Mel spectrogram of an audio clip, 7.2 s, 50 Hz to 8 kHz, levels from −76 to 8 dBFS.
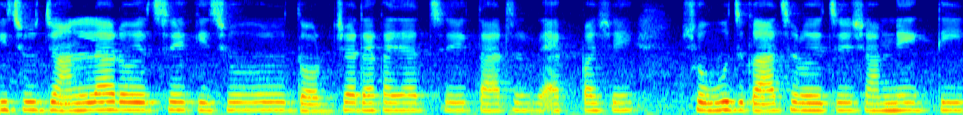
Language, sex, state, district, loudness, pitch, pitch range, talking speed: Bengali, female, Jharkhand, Jamtara, -18 LUFS, 190 Hz, 185-195 Hz, 125 wpm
